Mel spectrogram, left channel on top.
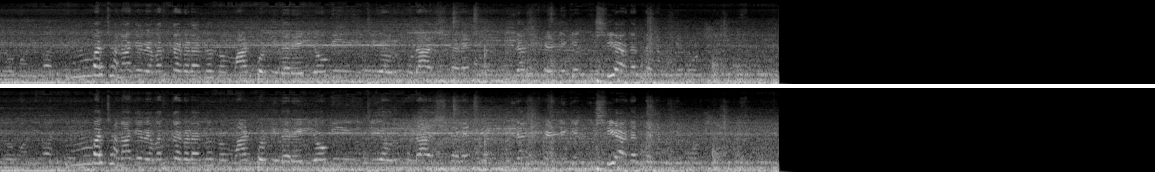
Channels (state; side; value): normal; both; correlation 0.79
